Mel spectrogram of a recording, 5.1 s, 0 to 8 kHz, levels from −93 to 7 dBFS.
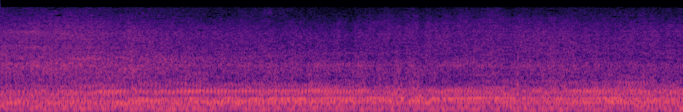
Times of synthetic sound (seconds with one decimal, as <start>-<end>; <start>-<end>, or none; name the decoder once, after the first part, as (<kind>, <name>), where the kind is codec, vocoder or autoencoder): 0.0-0.4 (autoencoder, DAC-VAE); 1.2-2.0; 2.9-5.1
